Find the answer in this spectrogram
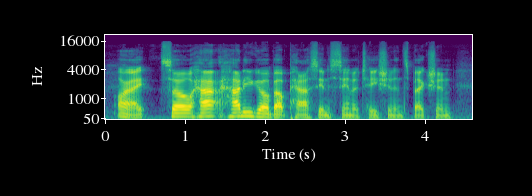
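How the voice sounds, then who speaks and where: A man at a medium pitch speaks at a moderate pace, his tone animated and his intonation lively. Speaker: podcast host. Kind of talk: casual comedy podcast banter. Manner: joking, animated.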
